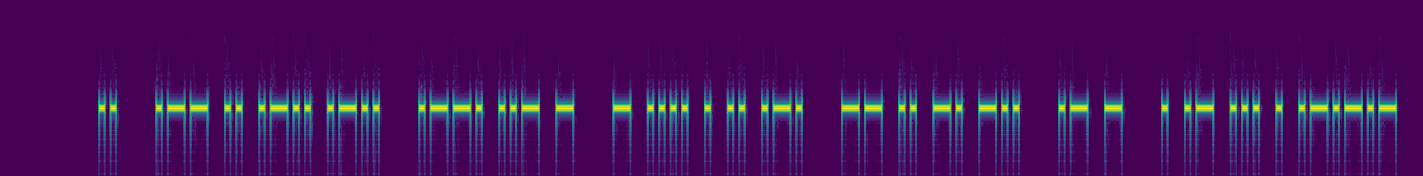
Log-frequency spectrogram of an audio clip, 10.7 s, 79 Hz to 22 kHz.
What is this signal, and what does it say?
Morse code, heard as a keyed tone, about 28 wpm, 700 Hz. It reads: I WILL PUT THEIR MIND AT EASE.
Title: Sentences from Top 1000 Words - Review Part 1 - 28wpm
